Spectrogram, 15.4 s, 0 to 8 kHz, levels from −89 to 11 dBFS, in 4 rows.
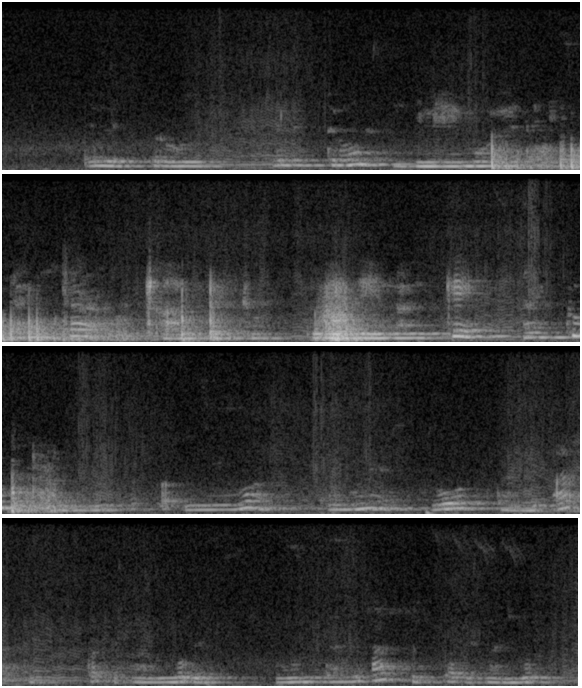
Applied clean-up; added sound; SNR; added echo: none; Insect; 19 dB; reverberation time 0.8 s.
